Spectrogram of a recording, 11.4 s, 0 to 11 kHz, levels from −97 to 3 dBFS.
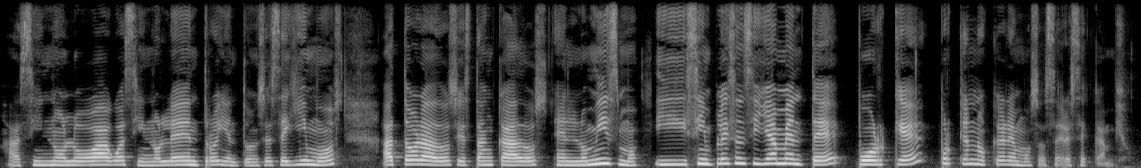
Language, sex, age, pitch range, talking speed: Spanish, female, 20-39, 230-275 Hz, 150 wpm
